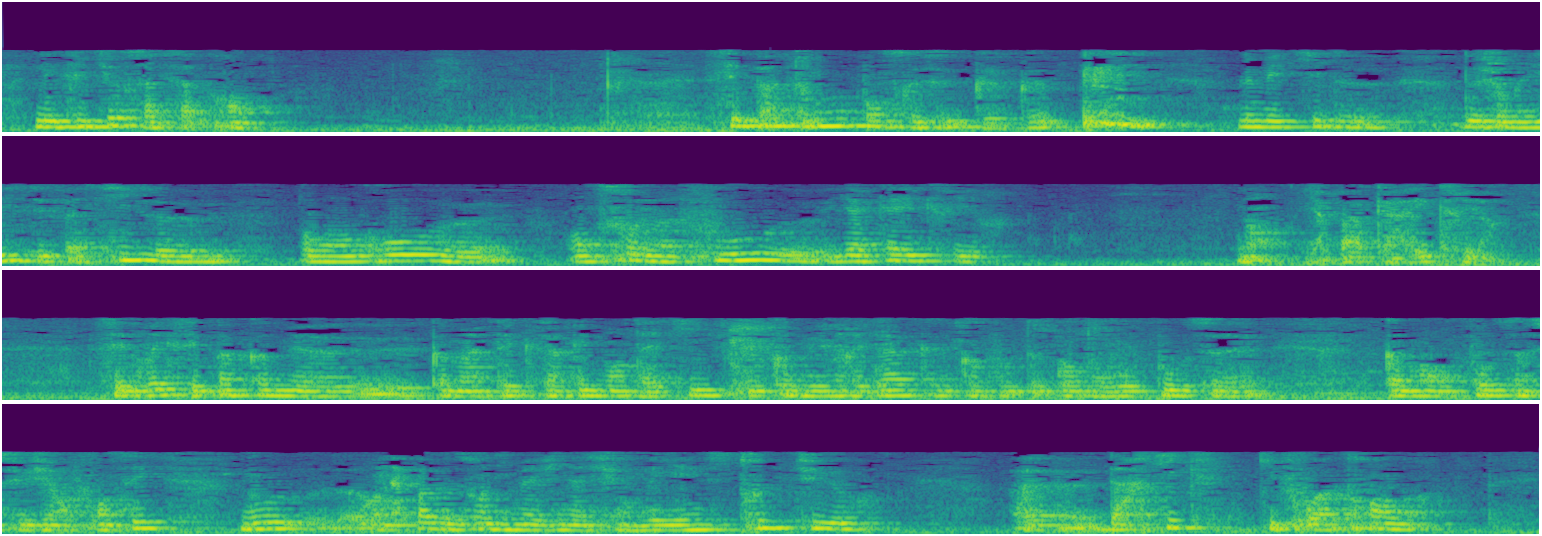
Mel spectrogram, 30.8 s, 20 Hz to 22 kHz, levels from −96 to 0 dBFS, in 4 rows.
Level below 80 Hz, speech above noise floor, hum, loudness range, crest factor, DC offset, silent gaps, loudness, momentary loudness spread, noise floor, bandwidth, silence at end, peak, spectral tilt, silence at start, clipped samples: -34 dBFS; 21 dB; none; 4 LU; 14 dB; under 0.1%; none; -13 LUFS; 15 LU; -33 dBFS; 5 kHz; 0 s; 0 dBFS; -10.5 dB/octave; 0 s; under 0.1%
